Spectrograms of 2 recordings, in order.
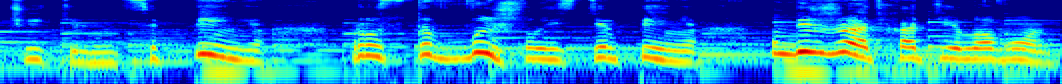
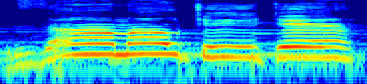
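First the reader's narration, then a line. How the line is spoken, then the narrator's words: Loud bass shout. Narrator (Russian): на весь класс басом выкрикнул Тарас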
